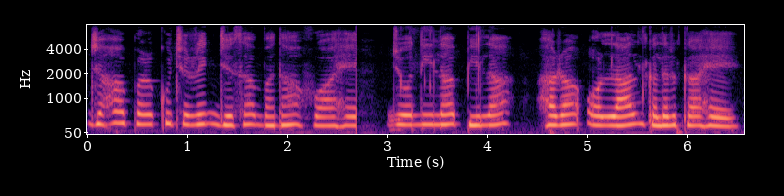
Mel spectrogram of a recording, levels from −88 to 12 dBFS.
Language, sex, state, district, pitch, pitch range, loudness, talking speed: Hindi, female, Arunachal Pradesh, Lower Dibang Valley, 265 Hz, 250-275 Hz, -14 LUFS, 155 wpm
